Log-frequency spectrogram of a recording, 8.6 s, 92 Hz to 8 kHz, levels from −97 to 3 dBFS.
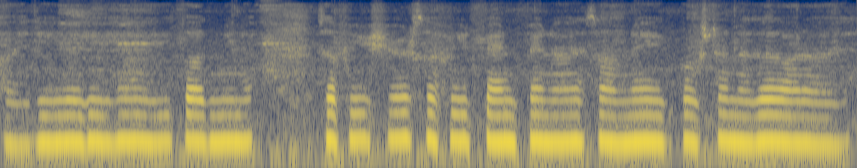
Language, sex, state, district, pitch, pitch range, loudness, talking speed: Hindi, female, Bihar, Madhepura, 185 Hz, 180-190 Hz, -14 LUFS, 110 wpm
